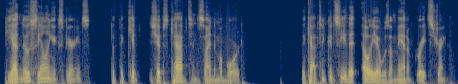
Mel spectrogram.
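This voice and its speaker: A man's voice: lowish voice, rough recording. A man narrating a children's novel as a read-aloud, in scripted storytelling style.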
